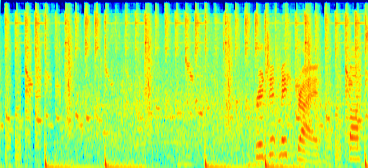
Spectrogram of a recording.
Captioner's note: sound of applause and cheering from the audience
